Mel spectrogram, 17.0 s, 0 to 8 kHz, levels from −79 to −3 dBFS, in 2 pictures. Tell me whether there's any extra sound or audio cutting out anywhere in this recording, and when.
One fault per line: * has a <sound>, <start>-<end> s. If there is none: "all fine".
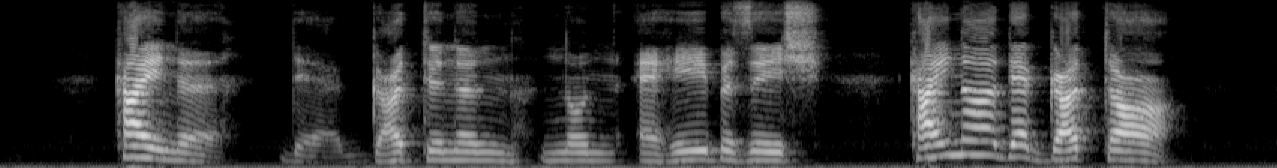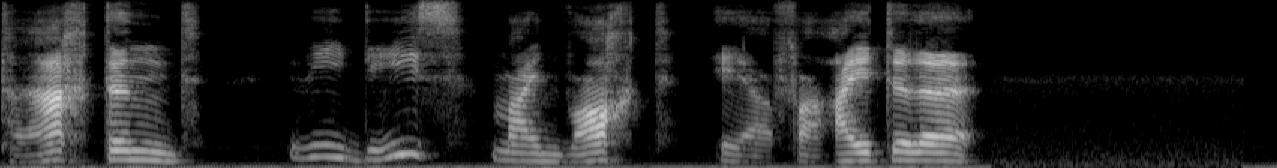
all fine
